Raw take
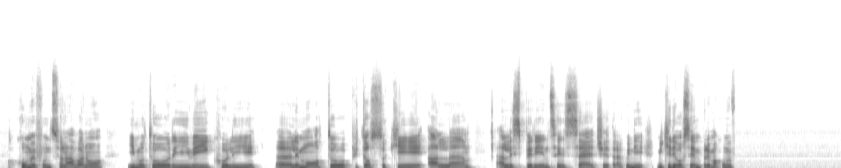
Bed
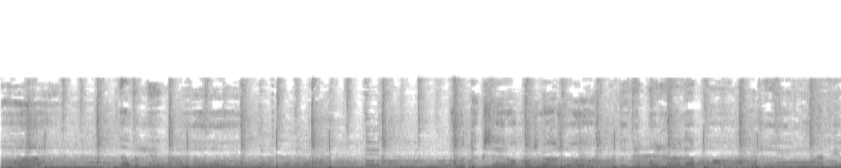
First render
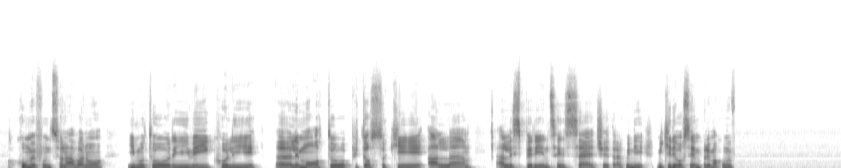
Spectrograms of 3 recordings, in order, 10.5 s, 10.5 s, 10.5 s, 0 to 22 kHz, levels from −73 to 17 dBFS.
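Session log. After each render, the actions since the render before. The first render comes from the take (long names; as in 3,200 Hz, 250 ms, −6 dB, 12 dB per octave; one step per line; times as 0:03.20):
0:02.75–0:04.08: high-shelf EQ 4,000 Hz +9.5 dB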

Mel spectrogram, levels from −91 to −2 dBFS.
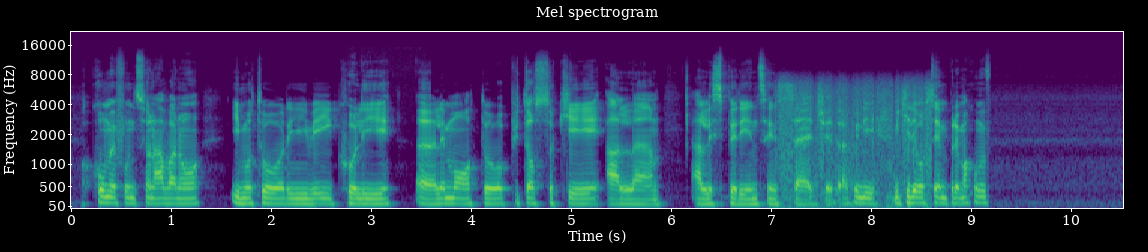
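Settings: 0:01.89–0:02.62: high-frequency loss of the air 310 metres
0:03.59–0:04.26: high-frequency loss of the air 380 metres
0:07.02–0:08.60: linear delta modulator 32 kbit/s, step −29 dBFS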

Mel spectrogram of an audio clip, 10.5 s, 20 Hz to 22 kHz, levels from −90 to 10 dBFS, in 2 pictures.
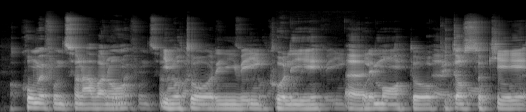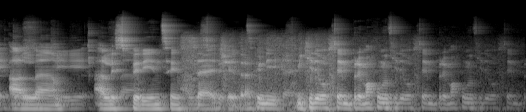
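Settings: peak hold with a decay on every bin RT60 0.39 s
repeating echo 849 ms, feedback 25%, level −12 dB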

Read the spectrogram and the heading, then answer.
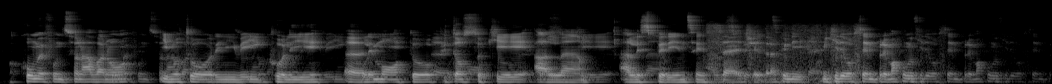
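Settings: level −10 dB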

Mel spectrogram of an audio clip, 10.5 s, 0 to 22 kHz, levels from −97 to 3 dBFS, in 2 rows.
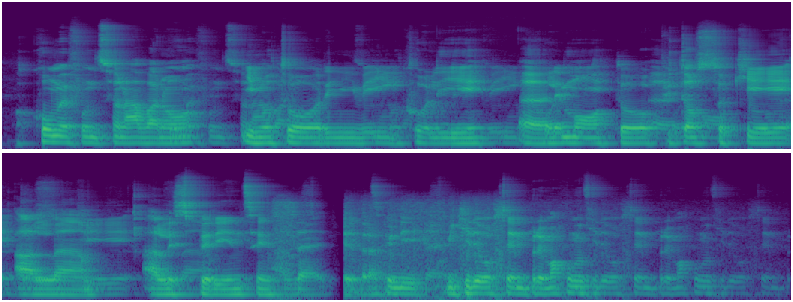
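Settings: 0:02.17–0:03.00: downward compressor, threshold −32 dBFS
0:07.12–0:07.54: fade out and dull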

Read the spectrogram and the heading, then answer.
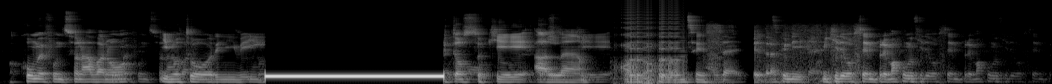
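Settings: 0:02.65–0:04.44: beep over 381 Hz −8.5 dBFS
0:04.99–0:05.54: parametric band 7,900 Hz +8.5 dB 1.1 octaves
0:06.10–0:06.88: sample-rate reduction 1,600 Hz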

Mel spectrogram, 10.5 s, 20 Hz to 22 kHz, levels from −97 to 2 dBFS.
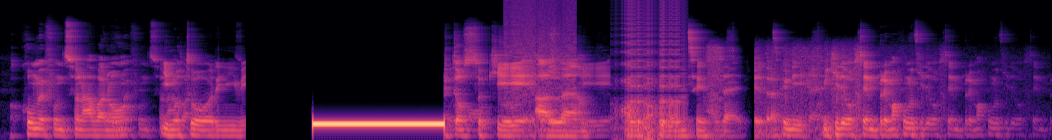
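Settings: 0:02.45–0:03.12: silence
0:05.03–0:05.76: converter with a step at zero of −32 dBFS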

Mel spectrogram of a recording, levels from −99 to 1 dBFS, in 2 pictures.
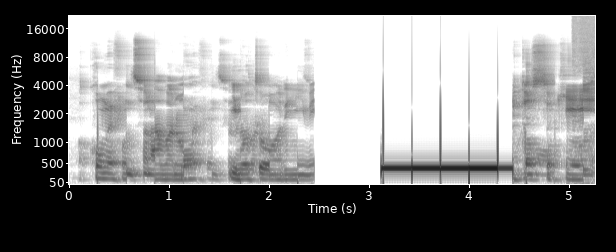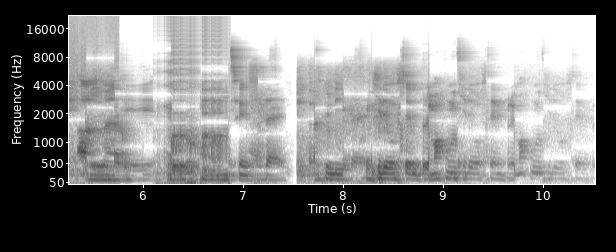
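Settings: step-sequenced phaser 3.5 Hz 340–3,200 Hz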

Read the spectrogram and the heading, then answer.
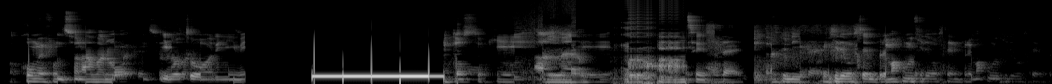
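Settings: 0:01.12–0:02.34: high-pass filter 230 Hz 24 dB per octave
0:04.47–0:05.56: duck −9 dB, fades 0.28 s
0:06.39–0:06.95: hollow resonant body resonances 850/2,100 Hz, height 13 dB, ringing for 35 ms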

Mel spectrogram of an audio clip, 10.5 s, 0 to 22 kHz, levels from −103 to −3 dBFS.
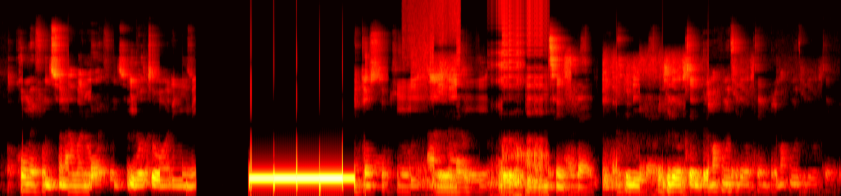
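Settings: Chebyshev band-stop filter 450–5,500 Hz, order 2
low shelf with overshoot 170 Hz −13.5 dB, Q 1.5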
